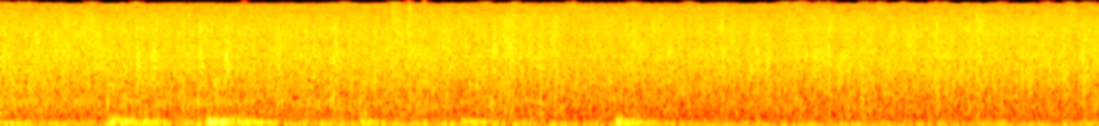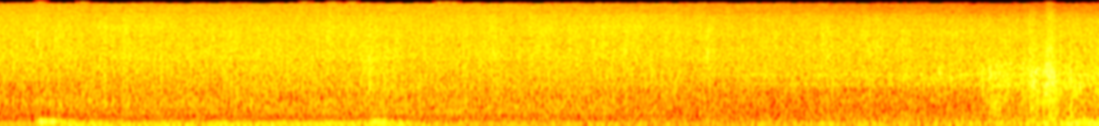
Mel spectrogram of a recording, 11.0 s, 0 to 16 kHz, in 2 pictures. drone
0:04.9 0:10.9

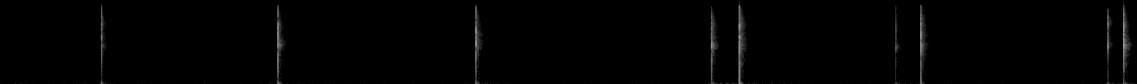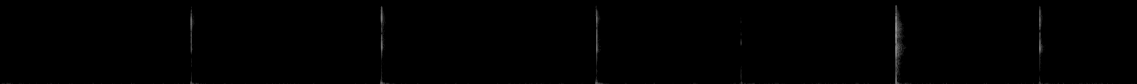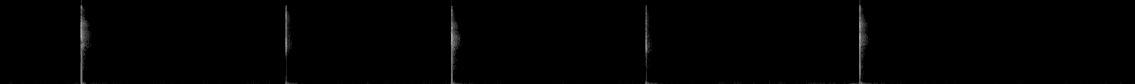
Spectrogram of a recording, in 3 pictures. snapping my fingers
0:25.6 0:25.8, 0:29.2 0:29.4

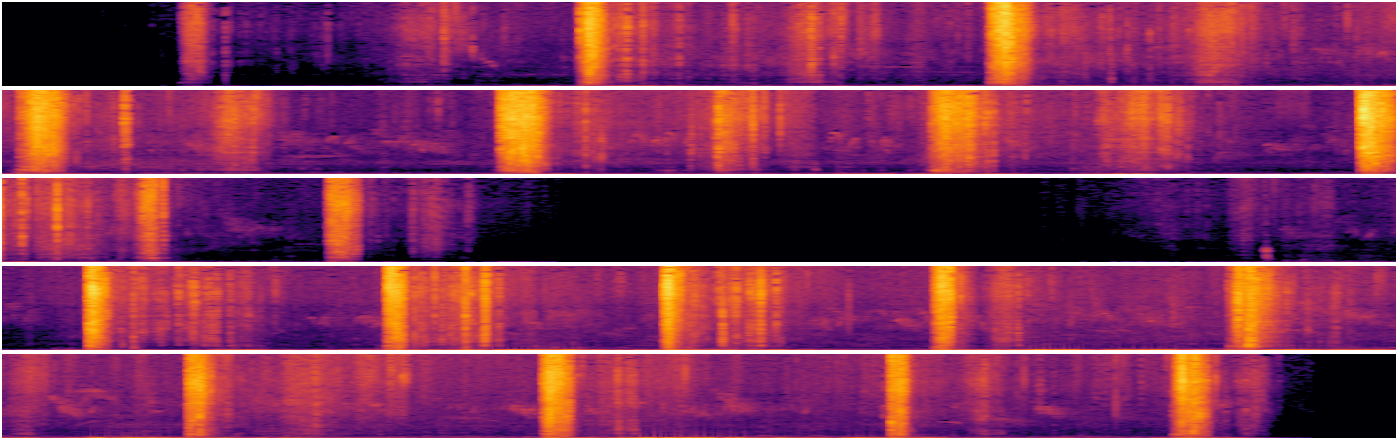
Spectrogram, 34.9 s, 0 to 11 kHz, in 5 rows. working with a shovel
0:02.0 0:08.4, 0:09.4 0:13.0, 0:13.8 0:14.8, 0:15.6 0:16.1, 0:21.3 0:30.0, 0:30.6 0:34.2

